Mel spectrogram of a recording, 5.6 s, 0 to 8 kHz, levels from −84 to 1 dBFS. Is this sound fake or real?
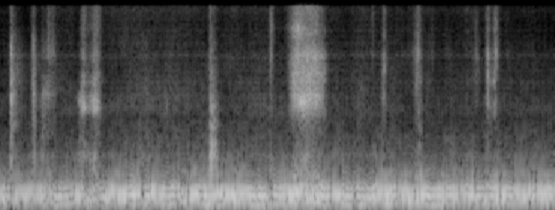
fake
